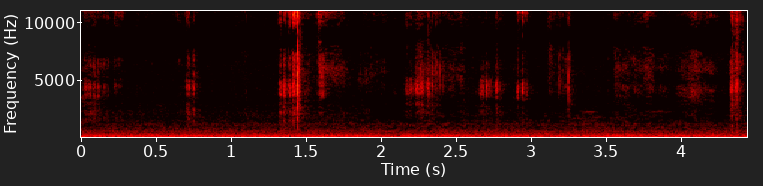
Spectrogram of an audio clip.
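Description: Scissors snip through paper while cutting out a rainbow shape, a steady run of close, soft crisp cuts over low room hum, with no talking.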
